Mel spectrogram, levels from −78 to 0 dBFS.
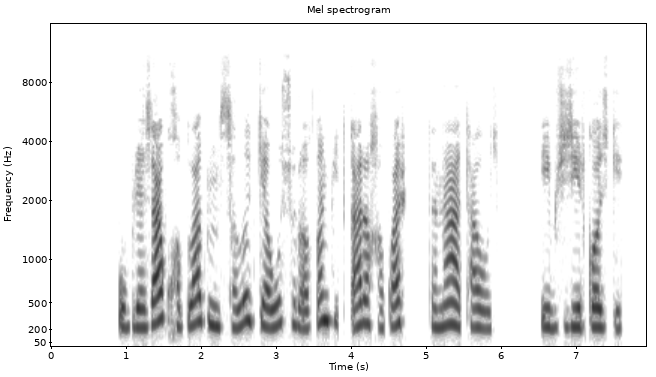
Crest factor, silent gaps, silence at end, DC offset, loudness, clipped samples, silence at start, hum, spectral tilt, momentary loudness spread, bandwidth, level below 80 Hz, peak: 22 dB; 3.94-3.98 s, 4.85-5.04 s, 5.97-6.53 s; 0.35 s; under 0.1%; -24 LUFS; under 0.1%; 0.9 s; none; -5.5 dB/octave; 9 LU; 10.5 kHz; -78 dBFS; -2 dBFS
